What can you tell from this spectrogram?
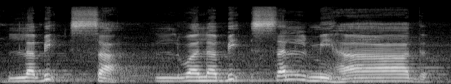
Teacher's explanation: حمزہ ساکنہ ہے، اس کو ہم جھٹکا دے کر پڑھیں گے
